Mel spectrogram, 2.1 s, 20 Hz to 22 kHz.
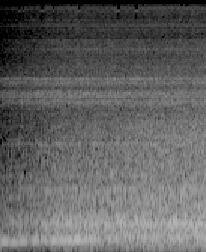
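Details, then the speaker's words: Furnace or heat-pump air-handler ECM blower motor after replacement, which clears the A41 blower motor fault code: the blower spins up smoothly with a rising airy rush and even hum, with no rubbing or clicking. "there is a beautiful sound the fan is working again"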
